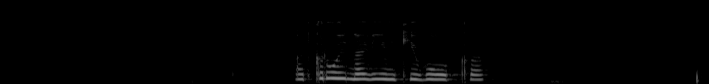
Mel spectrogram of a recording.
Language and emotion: Russian, sad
